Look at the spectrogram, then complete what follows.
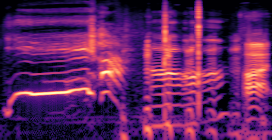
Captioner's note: claps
